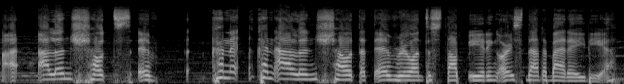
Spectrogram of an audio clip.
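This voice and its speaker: A woman player in a tabletop game, eager and quick, with laughing asides. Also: mid-range voice, poor audio. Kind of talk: casual tabletop play. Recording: clear music in the background.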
